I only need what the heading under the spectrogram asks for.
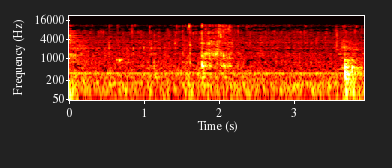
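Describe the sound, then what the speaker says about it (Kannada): Water pours into a cooking pot while mutton biryani is being made, a soft, faint splashing with two brief louder gushes against a quiet kitchen background. "ಈಗ ನೀರು ಹಾಕೊಂಡ್ಬಿಟ್ರಮ್ಮ?"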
